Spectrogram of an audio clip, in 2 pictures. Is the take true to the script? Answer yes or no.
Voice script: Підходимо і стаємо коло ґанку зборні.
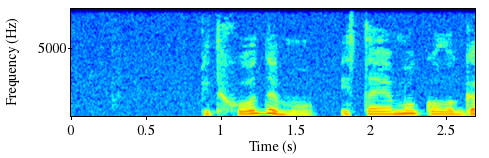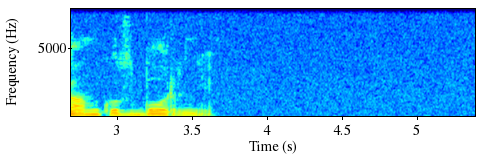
yes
